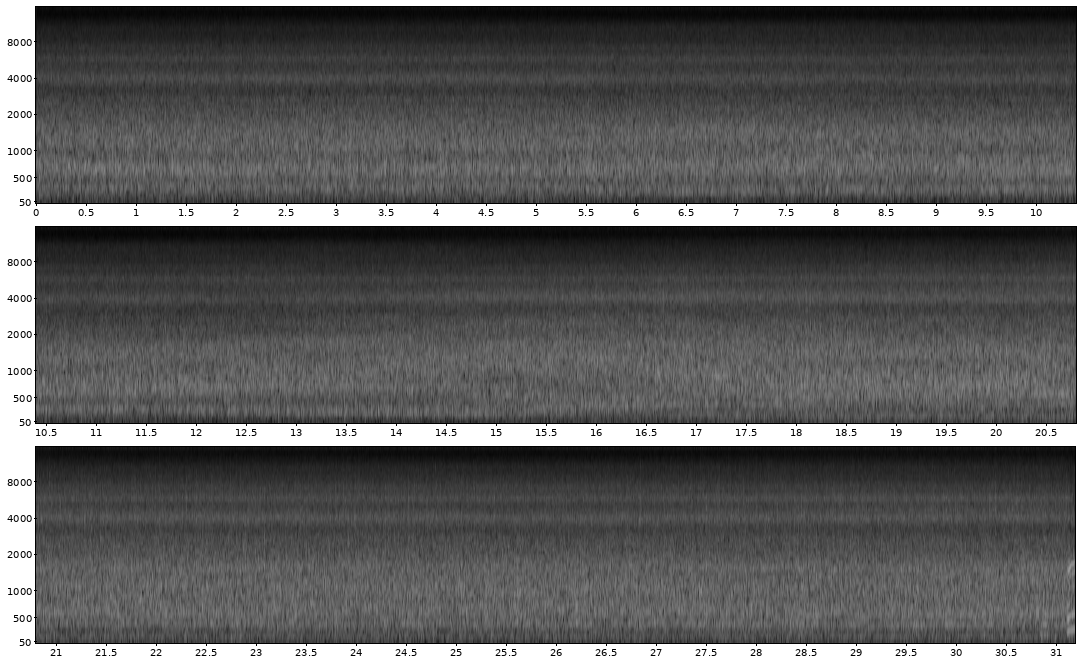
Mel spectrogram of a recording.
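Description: Schoolhouse Falls, a waterfall pouring steadily over a rock ledge into a shallow pool, heard up close from beside the falling water. The rush grows a little louder and brighter about halfway through.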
